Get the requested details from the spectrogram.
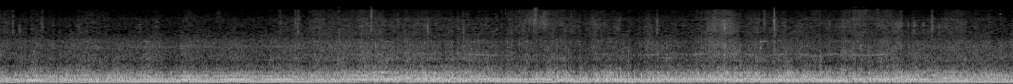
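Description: A steady low engine rumble of a vehicle driving, with no animal calls heard.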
